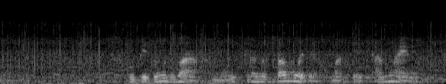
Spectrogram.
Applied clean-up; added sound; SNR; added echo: none; Rain; 15 dB; reverberation time 0.9 s.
